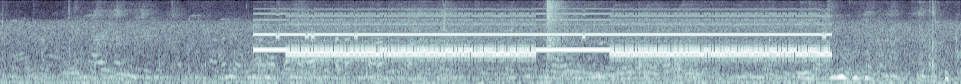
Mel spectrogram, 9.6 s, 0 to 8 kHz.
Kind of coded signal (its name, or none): 300-baud modem data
